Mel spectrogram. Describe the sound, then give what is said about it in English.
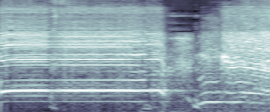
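A person loudly imitates a chicken squawking: one strained, nasal cry held for about two seconds, cracking sharply in pitch a couple of times, with no other sounds. “And then you have, you know, something like a chicken, which I know is probably more intelligent than I think it is.”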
